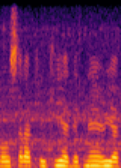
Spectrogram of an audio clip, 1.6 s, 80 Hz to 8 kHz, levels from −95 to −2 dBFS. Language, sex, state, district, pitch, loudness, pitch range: Hindi, female, Bihar, Vaishali, 215 Hz, -14 LUFS, 210-215 Hz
